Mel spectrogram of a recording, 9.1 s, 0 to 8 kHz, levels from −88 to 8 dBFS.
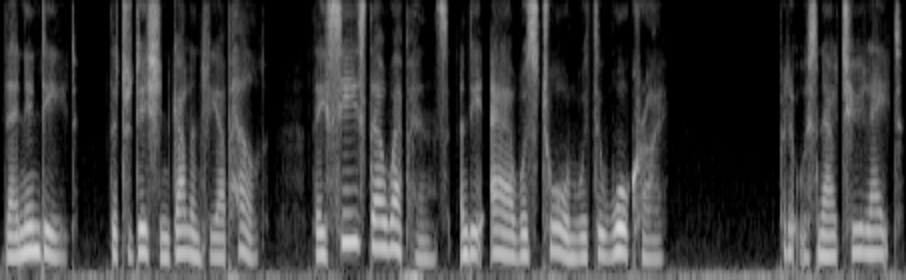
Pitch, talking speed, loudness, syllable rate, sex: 190 Hz, 160 wpm, -21 LUFS, 4.7 syllables/s, female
